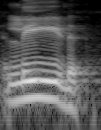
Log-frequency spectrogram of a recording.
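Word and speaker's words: lead: need ಅಂದ್ರೆ ಅವಶ್ಯಕತೆ ಅದೇ ಲೀಡ್ ಲೀಡ್ ಸಾರೀ ಇದು ಲೀಡ್ ಅಲ್ಲ ಇದು ಲೆಡ್ ಇದರಲ್ಲಿ ನಿಮಗೆ ಲೀಡ್ ಅಂತ ಬರುತ್ತೆ ಎಲ್ ಇ ಎ ಡಿ ಲೀಡ್ ಅಂತಾನೂ ಆಗುತ್ತೆ ಲೆಡ್ ಅಂತಾನೂ ಆಗುತ್ತೆ ಈಗ ಇಲ್ಲಿ ಉಚ್ಚಾರಣೆ ಒಂದೇ ಇರಬೇಕಾಗಿರೋದ್ರಿಂದ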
